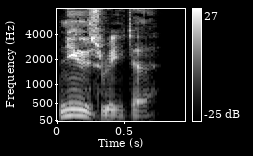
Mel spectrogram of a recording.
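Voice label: "newsreader", British English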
